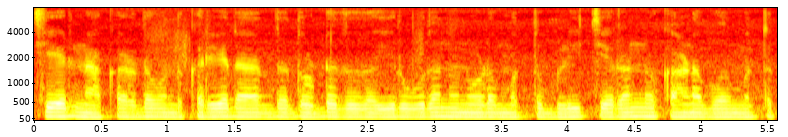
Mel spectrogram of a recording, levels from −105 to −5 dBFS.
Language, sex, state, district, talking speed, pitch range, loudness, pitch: Kannada, male, Karnataka, Koppal, 140 wpm, 105-110 Hz, -18 LUFS, 110 Hz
